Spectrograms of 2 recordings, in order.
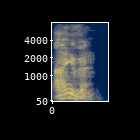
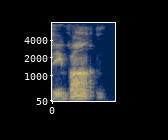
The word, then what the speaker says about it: Ivan: the years there's also the name Ivan which Americans say Ivan and yet anybody uh from that part of the world says Ivon and um and yet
